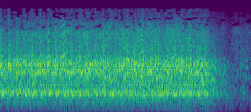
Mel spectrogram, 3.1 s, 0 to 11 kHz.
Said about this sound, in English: What do you want, one long kiss or 20 fast ones? I'll take the fast ones. Okay, brace yourself.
